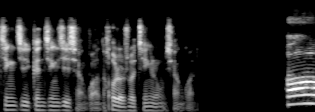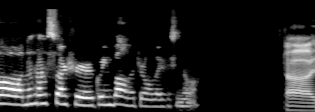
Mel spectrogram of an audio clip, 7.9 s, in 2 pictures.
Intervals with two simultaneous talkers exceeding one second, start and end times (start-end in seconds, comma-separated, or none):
none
